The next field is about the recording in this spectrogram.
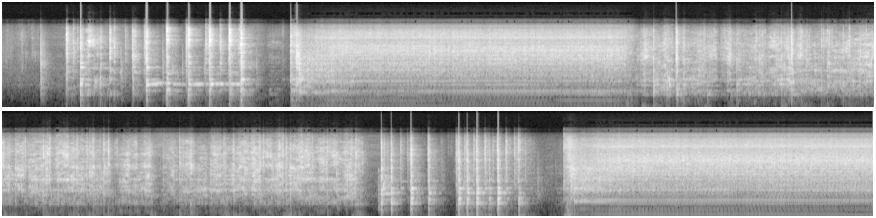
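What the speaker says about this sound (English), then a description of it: "Make a little bit of noise with a stick blender." A stick blender whirs steadily through soap batter in a hot and cold process soap batch, long continuous motor runs broken by brief pauses and short bursts, close and loud with no talking.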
